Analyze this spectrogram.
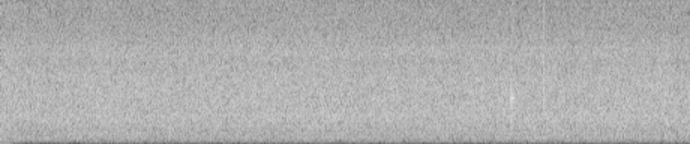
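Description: Steady, even hiss of background noise with one short, light click about four seconds in.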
